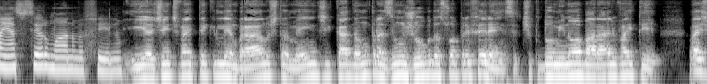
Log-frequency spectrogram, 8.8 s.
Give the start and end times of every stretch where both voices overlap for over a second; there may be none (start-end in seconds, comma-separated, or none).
none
